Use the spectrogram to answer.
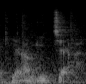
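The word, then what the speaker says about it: キラメイジャー: judulnya adalah masih santai kira meja atau tiram eder atau Dewa terserahlah kalau kalian gimana Tapi kalau dalam pelafalan bahasa Jepangnya kira micha nah 6 seri ini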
